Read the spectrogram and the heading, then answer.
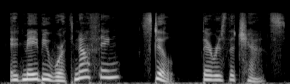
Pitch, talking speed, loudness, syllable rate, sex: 225 Hz, 205 wpm, -19 LUFS, 5.6 syllables/s, female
